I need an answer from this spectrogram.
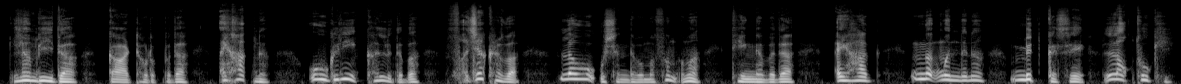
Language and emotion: Manipuri, surprised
